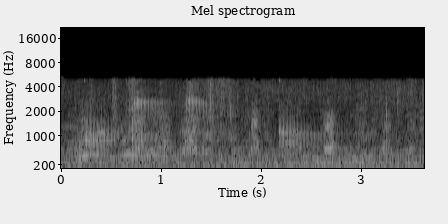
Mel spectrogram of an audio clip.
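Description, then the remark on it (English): Seven dogs yip and whimper in short, overlapping bursts as they are fed pieces of fish, high-pitched and excited, over a steady hiss of background noise, with no one speaking. “Seven pieces of fish for seven dogs and meat in the dinner.”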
